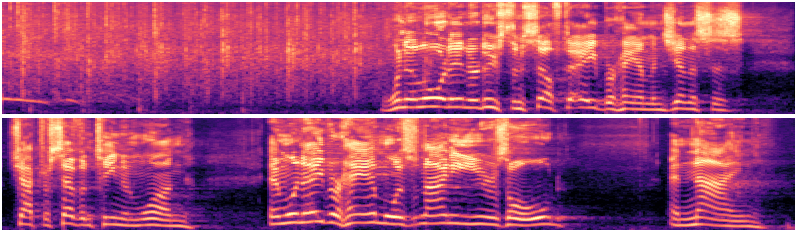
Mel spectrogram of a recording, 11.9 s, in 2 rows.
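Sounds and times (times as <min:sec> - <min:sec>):
audience shouting praise: 0:00.0 - 0:01.2
audience hand clapping: 0:00.0 - 0:03.6
speech: 0:02.8 - 0:10.3, 0:11.0 - 0:11.8.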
